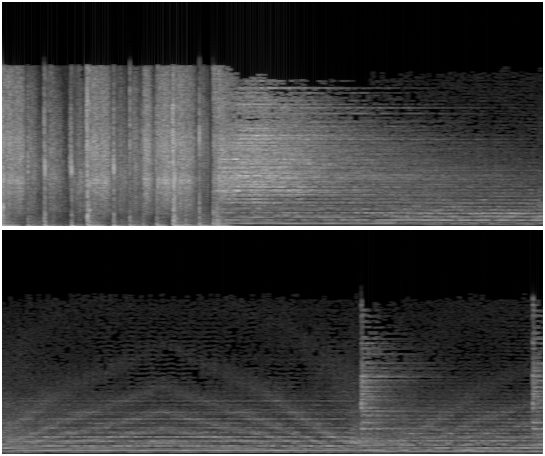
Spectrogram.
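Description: Background music: a drum beat that stops about two seconds in, giving way to sustained string-like chords that change near the end.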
